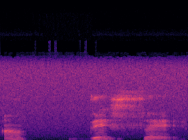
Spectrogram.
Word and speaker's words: dessert: a deux aces la honte on peut les prononcer et là le mot que nous avons c'est un dessert ceci dit dans une phrase c'est assez évident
